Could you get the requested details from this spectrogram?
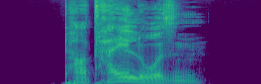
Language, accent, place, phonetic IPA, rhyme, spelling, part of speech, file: German, Germany, Berlin, [paʁˈtaɪ̯loːzn̩], -aɪ̯loːzn̩, parteilosen, adjective, De-parteilosen.ogg
- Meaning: inflection of parteilos: 1. strong genitive masculine/neuter singular 2. weak/mixed genitive/dative all-gender singular 3. strong/weak/mixed accusative masculine singular 4. strong dative plural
